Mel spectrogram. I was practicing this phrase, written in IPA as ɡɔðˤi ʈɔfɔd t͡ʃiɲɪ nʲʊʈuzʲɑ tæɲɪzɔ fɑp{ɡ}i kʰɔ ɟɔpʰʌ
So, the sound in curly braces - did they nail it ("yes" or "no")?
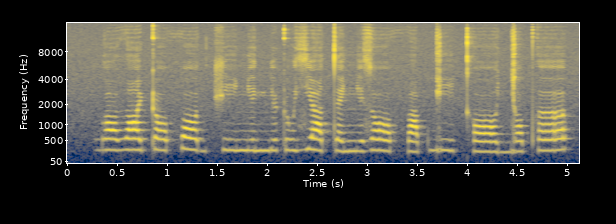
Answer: yes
